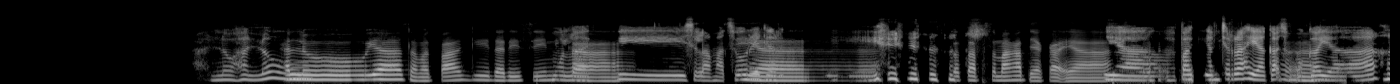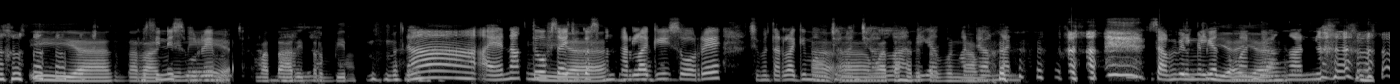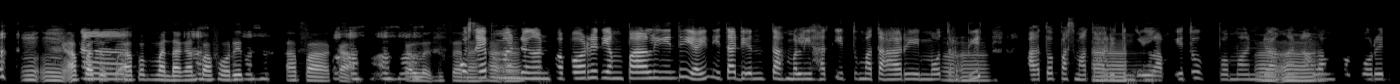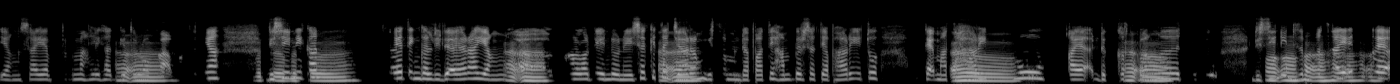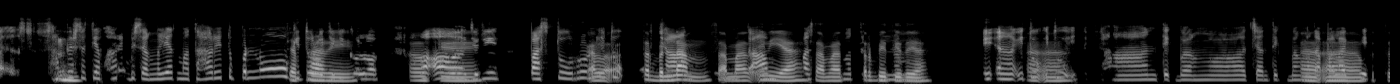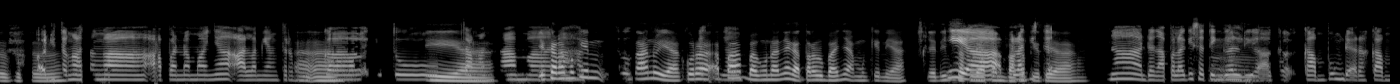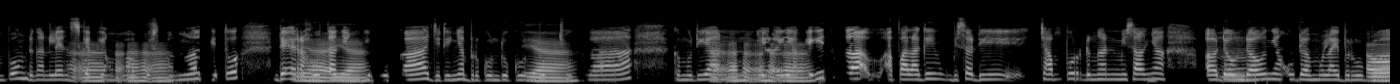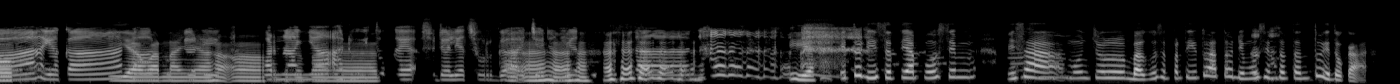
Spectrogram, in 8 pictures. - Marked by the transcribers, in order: other background noise; static; drawn out: "Iya"; distorted speech; laugh; chuckle; chuckle; chuckle; throat clearing; throat clearing; "anu" said as "tanu"; background speech; in English: "landscape"; throat clearing; tapping; chuckle; other animal sound; chuckle; unintelligible speech
- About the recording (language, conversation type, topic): Indonesian, unstructured, Apa pemandangan alam favorit yang pernah kamu lihat?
